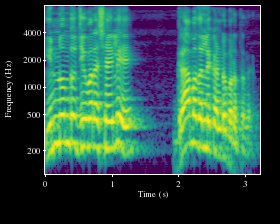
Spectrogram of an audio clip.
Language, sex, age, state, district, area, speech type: Kannada, male, 45-60, Karnataka, Shimoga, rural, spontaneous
